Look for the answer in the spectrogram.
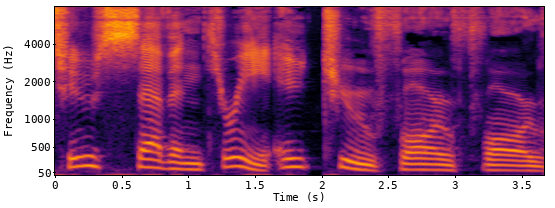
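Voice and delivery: slow, deliberate reading, each digit given its own space. Giving the Veteran Crisis Hotline number to listeners, saying it slower. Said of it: "My wife said to say it slower".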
